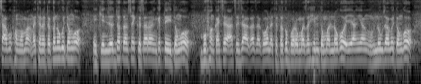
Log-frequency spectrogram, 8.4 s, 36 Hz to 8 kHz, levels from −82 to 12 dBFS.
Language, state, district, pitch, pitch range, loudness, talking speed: Kokborok, Tripura, West Tripura, 165 Hz, 155-170 Hz, -14 LUFS, 205 wpm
